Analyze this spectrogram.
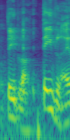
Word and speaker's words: Dybala: Dibala, that's it.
